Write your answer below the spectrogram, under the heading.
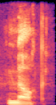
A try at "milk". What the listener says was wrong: I don't know why it sounds like you're saying milk, like MELK.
